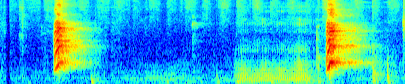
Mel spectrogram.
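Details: Cavalier King Charles Spaniel in a kitchen on a cloudy Monday morning: one loud sharp bark, a quiet low rumbling growl, then a second loud bark.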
